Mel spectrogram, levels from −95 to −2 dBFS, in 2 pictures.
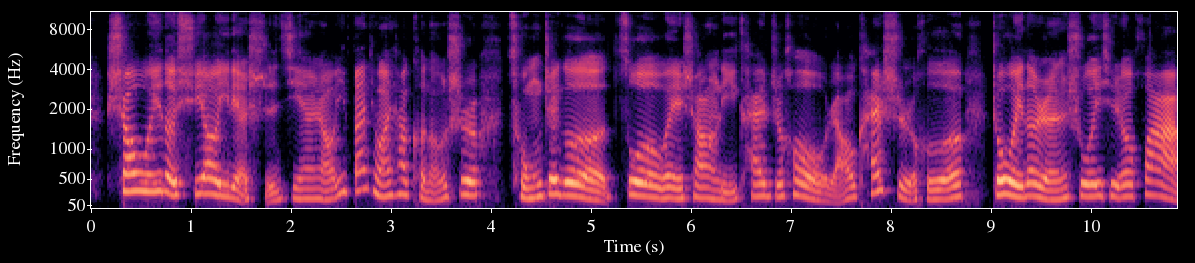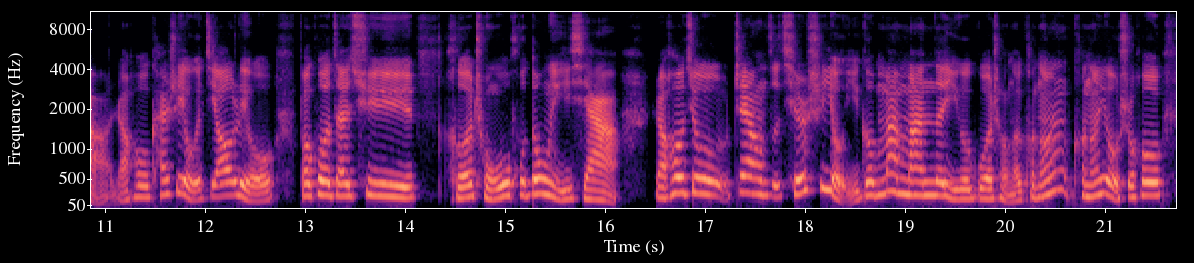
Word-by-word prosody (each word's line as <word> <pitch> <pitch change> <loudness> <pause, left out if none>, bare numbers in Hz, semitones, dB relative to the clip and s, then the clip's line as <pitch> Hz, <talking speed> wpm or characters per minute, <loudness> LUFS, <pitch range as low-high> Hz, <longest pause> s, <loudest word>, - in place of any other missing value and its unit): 稍 295 0 +3
微 300 0 +2
地 275 -6 +6
需 220 +3 -4
要 255 -2 +4
一 210 -1 -1
点 180 - 0
时 135 -5 -7
间。 170 0 -6
然 160 -3 -3
后 155 - -4
一 260 +5 -3
般 310 +2 -2
情 300 - -8
况 210 0 0
下 245 0 -3
可 215 -6 -6
能 150 +5 -7
是 225 +2 +1 0.3
从 185 +2 -2
这 245 +2 +5
个 205 -8 +5
座 215 -6 +4
位 175 -1 +2
上 180 -2 -3
离 140 -1 -6
开 205 +5 -3
之 210 -1 -4
后， 205 - -1
然 - - -6
后 180 +3 -3
开 265 +8 -1
始 190 - -5
和 160 +5 0 0.3
周 240 0 +7
围 215 -5 +8
的 215 0 +2
人 160 -1 +2
说 205 +2 +1
一 215 - -1
些 205 -1 -2
话， 215 +1 0
然 135 +2 -8
后 195 +2 -5
开 235 +5 -5
始 245 - -9
有 465 -1 +1
个 445 - -1
交 210 - -3
流。 140 - -1 0.2
包 215 - 0
括 230 +1 +3
再 210 -1 +1
去， 205 -4 0 0.3
和 185 +2 0
宠 195 -5 -3
物 200 +6 +3
互 225 +1 -3
动 250 -2 +3
一 155 0 -5
下， 165 -4 0 0.4
然 185 -1 -1
后 265 +5 +3
就 250 -5 0
这 275 +6 -1
样 250 -3 0
子， 195 -3 -4
其 225 +4 -1
实 270 - +1
是 350 +3 -4
有 465 +4 +1
一 - - -9
个 225 0 0
慢 280 +6 -1
慢 230 -2 +1
的 225 -1 +3
一 175 -6 -2
个 165 0 -1
过 170 -1 -1
程 180 +2 -8
的。 140 +3 -6
可 145 - -7
能 265 - -4
可 240 -4 -8
能 205 +3 -2
有 250 - +1
时 195 - -4
候 225 +2 +2
210 Hz, 245 characters per minute, -26 LUFS, 180-240 Hz, 0.4 s, 围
